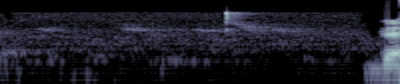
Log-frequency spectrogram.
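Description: A single short, sharp click about a second in, against faint room tone, with the man's voice starting again near the end.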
